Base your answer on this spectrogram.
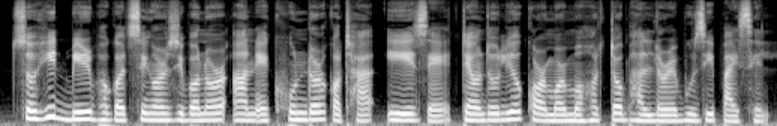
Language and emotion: Assamese, neutral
